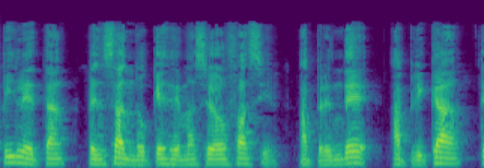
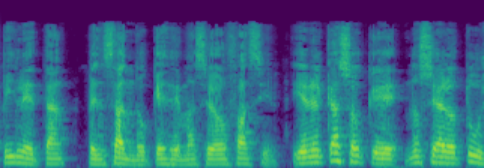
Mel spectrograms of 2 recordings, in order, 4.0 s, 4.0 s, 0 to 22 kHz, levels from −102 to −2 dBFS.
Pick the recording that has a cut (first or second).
second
